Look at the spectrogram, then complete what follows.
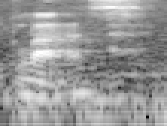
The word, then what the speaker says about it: class: Nah, kita sama-sama tahu, sudah sama lihat ini ada simbol huruf A titik 2 terus S. Kalau kita ingat, ini adalah salah satu dari contoh pronunciation vowel. Simbolnya vowel, huruf hidup A titik 2 pada panjang, class. Bukan class, bukan class, tapi class.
